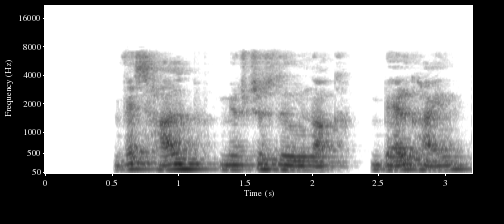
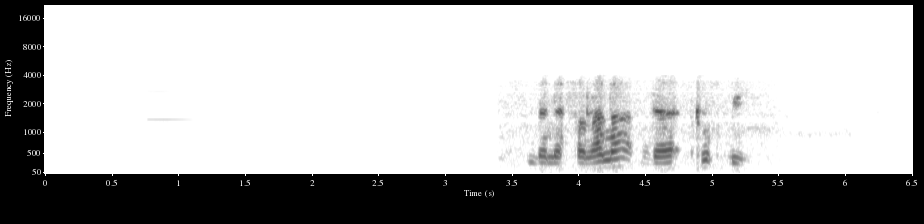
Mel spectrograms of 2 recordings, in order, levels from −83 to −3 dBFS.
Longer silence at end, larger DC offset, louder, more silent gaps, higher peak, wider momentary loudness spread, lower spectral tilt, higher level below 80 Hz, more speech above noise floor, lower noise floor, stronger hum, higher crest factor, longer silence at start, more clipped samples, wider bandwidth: second, 0 s vs 1.25 s; neither; first, -26 LUFS vs -36 LUFS; neither; first, -10 dBFS vs -18 dBFS; second, 9 LU vs 14 LU; first, -6.5 dB/octave vs 0 dB/octave; first, -62 dBFS vs under -90 dBFS; second, 41 dB vs over 54 dB; second, -66 dBFS vs under -90 dBFS; second, none vs 50 Hz at -105 dBFS; second, 18 dB vs 24 dB; second, 0.5 s vs 3.65 s; neither; first, 7.6 kHz vs 4.2 kHz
